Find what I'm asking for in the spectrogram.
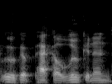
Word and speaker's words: Ukko-Pekka Luukkonen: You have Ukko-Pekka Luukkonen. Did I pronounce that right? I'm sure I did or didn't. – You absolutely nailed it.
